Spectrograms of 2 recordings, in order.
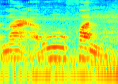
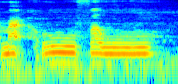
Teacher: Jadi tidak dibaca ma'rufan tapi dibaca ma'rufau. Dan plus dibaca gunah. Gunah itu ditahan.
